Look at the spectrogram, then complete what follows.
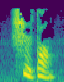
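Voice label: "适当", Mandarin Chinese; hsk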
